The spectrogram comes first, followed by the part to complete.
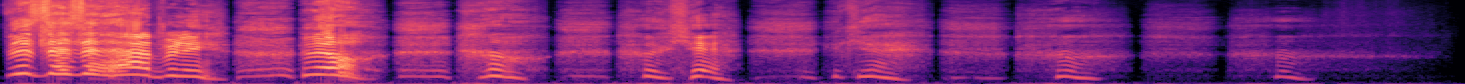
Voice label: Panic; zps; Humans; HumanMale-01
